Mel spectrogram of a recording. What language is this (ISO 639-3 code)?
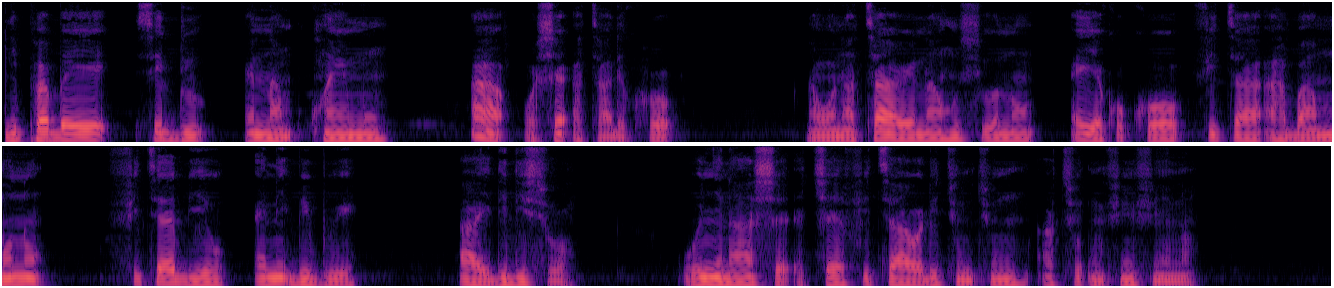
aka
